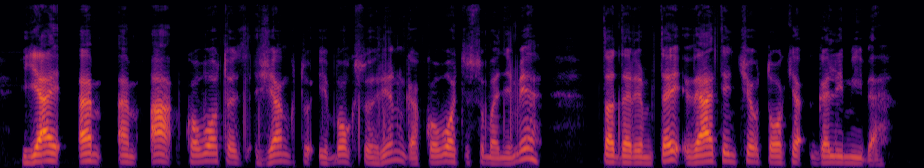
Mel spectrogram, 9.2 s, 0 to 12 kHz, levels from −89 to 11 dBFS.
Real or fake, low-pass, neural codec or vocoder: fake; 10.8 kHz; vocoder, 48 kHz, 128 mel bands, Vocos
